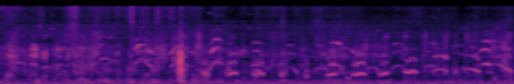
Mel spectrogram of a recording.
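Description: Several puppies whining and yipping: many short, high, rising-and-falling cries that overlap one another.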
